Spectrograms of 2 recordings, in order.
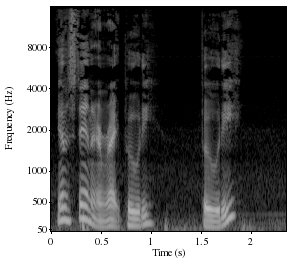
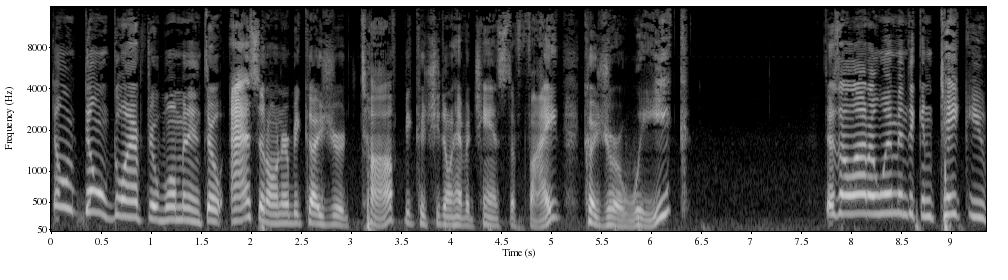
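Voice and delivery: loud, raised-pitch scolding; angry rant; 5 semitones higher, 7 dB louder than usual. Real, not acted. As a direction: tear into cowards with loud scorn.

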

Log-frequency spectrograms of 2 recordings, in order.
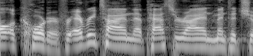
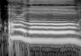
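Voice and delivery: calling out; 7 semitones higher, 3 dB louder than usual. Retold or imitated. Father calling lost son in store.

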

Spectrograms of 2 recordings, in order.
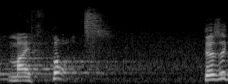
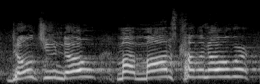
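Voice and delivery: exasperated wife; 7 semitones higher than usual. Retold or imitated. Wife reminding her husband her mom is coming, high and exasperated. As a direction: snap it like an annoyed wife. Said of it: "she says".

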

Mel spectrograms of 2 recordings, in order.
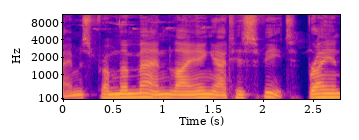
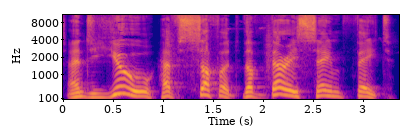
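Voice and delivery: higher, impassioned vow of revenge; raised voice swearing vengeance; crying out a vow; 6 semitones higher than usual. A narrator's reading. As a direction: hurl the oath at an absent brother. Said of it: "he cried aloud".

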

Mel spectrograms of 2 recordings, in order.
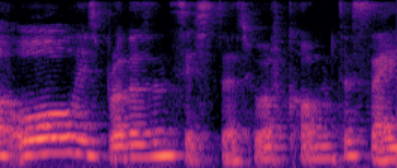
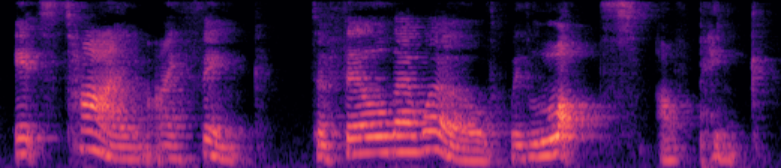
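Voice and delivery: usual speaking voice

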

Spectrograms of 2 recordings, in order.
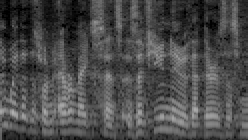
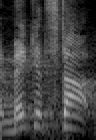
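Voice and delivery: higher, pained plea; anguished begging; 6 semitones higher, slower than usual. A narrator's reading. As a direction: beg for the pain to end. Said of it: "began to scream in more anguish".

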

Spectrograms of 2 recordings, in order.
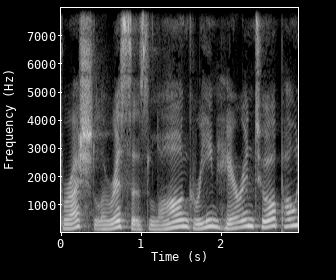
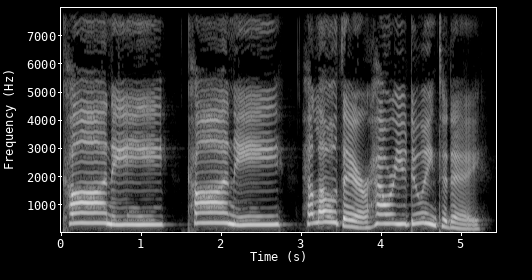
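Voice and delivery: high, sing-out call to a friend; cheery storybook hail, pitched way up; 10 semitones higher than usual. A narrator's reading. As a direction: call her name in long, high notes. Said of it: "Larissa called out to her".

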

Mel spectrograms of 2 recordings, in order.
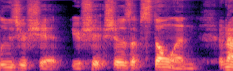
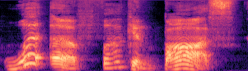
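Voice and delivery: amused admiration; 5 semitones higher, 5 dB louder, much slower than usual. Retold or imitated. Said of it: "I was just like".

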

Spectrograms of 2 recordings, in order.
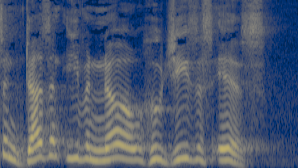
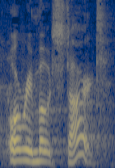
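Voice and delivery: normal talking voice

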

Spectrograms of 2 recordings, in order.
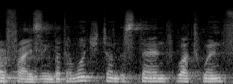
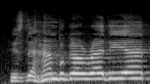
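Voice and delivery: calling out; 9 semitones higher, 5 dB louder than usual. Retold or imitated. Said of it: "he's saying".

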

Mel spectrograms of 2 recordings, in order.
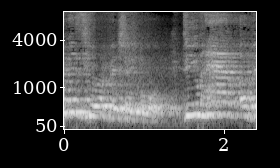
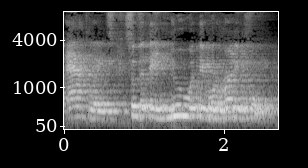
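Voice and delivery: ordinary delivery

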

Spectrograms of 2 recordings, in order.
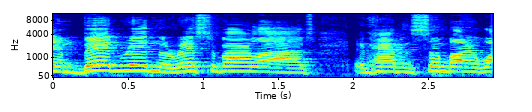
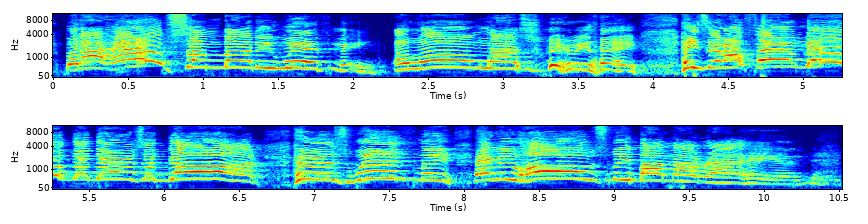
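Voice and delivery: laughing; 9 semitones higher, 4 dB louder than usual. Real, not acted. Laughs mid-preaching.

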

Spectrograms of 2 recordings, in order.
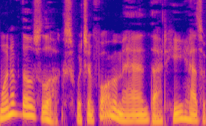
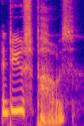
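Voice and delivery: very high protesting question; crying out. A narrator's reading. Young Gascon starts to challenge Aramis, crying out high. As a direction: throw the question back, pitched way up. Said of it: "cried D'Artagnan".

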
